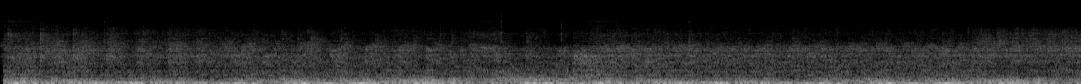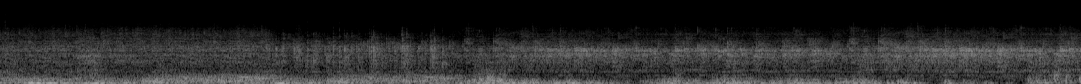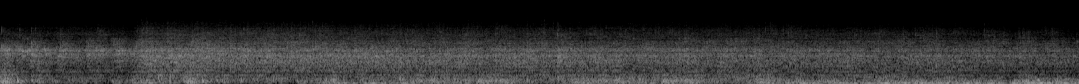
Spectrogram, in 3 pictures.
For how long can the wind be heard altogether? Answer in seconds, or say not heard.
32 s.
